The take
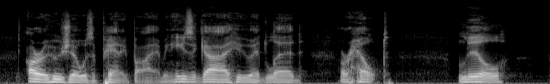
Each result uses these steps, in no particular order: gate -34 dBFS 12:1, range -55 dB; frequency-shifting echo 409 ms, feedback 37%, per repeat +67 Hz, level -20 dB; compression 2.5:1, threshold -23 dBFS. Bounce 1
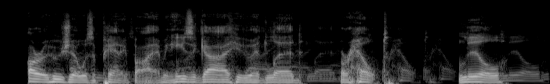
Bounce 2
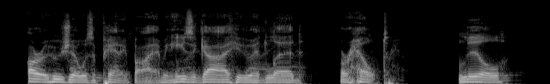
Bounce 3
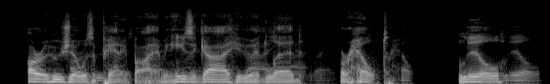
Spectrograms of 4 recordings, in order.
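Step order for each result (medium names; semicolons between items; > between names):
compression > gate > frequency-shifting echo; compression > frequency-shifting echo > gate; frequency-shifting echo > compression > gate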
